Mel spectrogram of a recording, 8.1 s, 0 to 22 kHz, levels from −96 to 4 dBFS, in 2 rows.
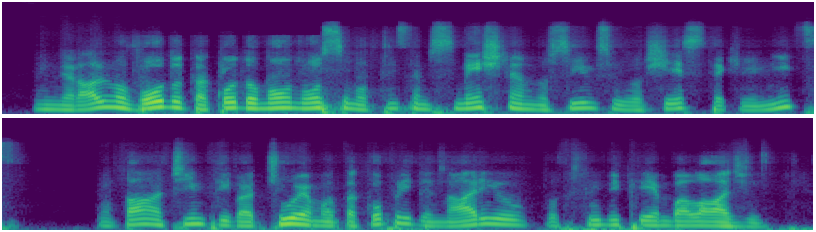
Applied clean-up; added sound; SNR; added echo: neural mask model DeepFilterNet 3.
